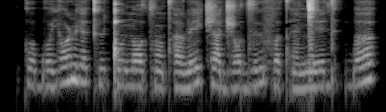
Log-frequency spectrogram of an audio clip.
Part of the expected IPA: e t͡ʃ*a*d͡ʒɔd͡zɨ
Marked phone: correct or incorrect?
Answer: correct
